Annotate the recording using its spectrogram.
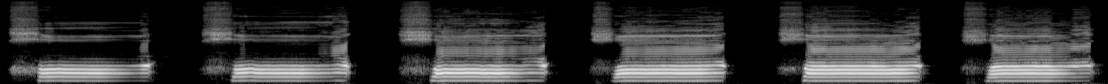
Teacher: تو یہ خا جو ہے یہ اس طرح سے نکلتا ہے جیسے کہ آپ یہ سمجھ لیجئے جو گلے کے منہ کی طرف والا حصہ ہوتا ہے جہاں پہ وہ آپ سمجھتے ہوں گے نا چھوٹا سا وہ کوا جیسے لٹک رہا ہوتا ہے، بلکہ وہاں سے ادا ہوتا ہے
